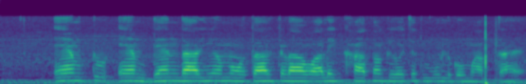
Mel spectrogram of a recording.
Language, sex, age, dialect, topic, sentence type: Hindi, male, 56-60, Awadhi Bundeli, banking, statement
